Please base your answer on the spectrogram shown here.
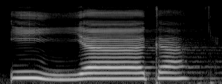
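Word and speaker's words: إياك: wa iya gitu Nah harusnya ynya lebih tekan dibentak naikin intonasinya ya jangan iya tasdidnya enggak ke bawa iya iya naikin dikit ya intonasinya iyaka iyaka iyaka gitu ya kemudian na'budu biasanya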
